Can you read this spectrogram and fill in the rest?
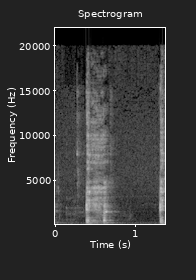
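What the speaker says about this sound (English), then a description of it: "I feel like coughing now." A person in a doctor's consultation room coughs, with a quick double cough followed by another single cough, close and clear against a quiet room.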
